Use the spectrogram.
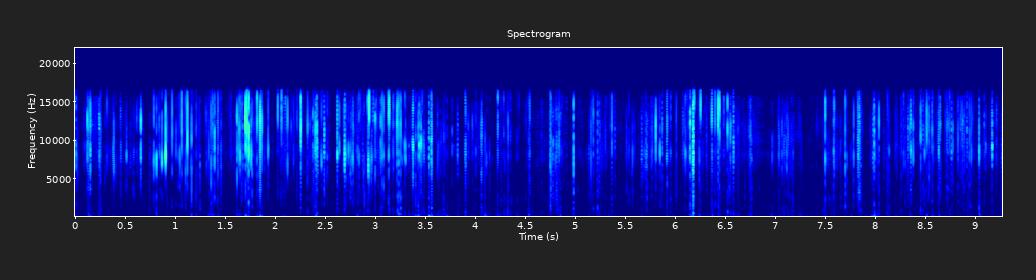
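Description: Fingertips of both hands scratch and rub the black foam windscreen on a red Blue Yeti microphone, producing a dense, continuous stream of crackling, crunchy scrapes. Short, sharp transients come through with strong low rumble and bright edges.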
